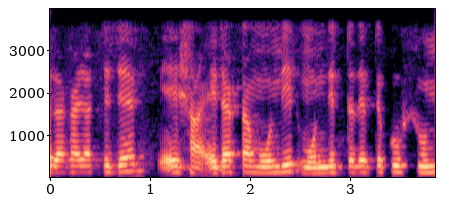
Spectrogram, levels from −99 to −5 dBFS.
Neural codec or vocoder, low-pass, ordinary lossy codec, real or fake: none; 3.6 kHz; none; real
